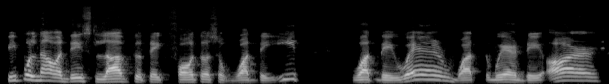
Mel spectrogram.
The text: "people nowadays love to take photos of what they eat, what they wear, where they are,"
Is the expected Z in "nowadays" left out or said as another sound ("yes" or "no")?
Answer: yes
